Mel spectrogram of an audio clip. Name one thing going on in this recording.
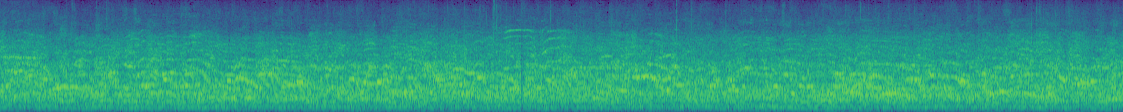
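A crowd of spectators shouts and cheers.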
